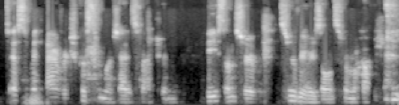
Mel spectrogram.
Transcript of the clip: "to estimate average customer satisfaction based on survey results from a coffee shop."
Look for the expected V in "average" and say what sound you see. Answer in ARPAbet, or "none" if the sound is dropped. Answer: V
